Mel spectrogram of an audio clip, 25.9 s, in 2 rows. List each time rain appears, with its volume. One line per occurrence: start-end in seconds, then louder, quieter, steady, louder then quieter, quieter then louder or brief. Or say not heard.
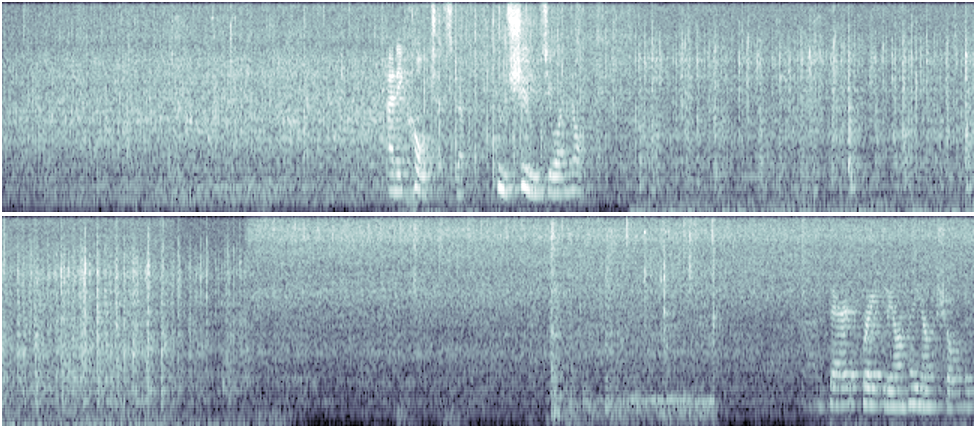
0.0-25.8 quieter.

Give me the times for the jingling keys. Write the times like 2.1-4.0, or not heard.
1.7-3.8, 10.2-11.0, 20.4-22.5.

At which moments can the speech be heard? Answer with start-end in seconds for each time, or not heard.
4.8-7.8, 23.6-25.8.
